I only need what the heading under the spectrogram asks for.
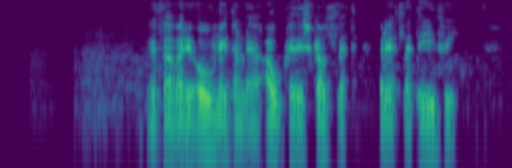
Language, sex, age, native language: Icelandic, male, 20-29, Icelandic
